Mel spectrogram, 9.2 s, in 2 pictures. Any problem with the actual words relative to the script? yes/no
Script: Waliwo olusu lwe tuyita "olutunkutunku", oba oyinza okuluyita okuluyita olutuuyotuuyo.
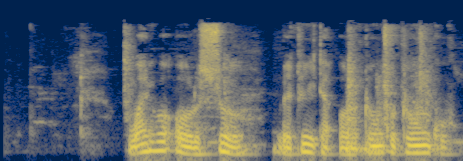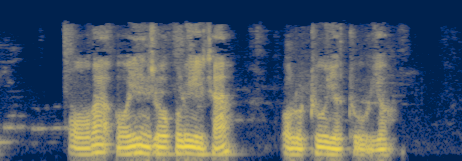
yes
